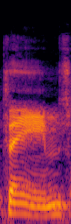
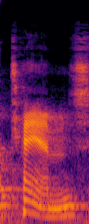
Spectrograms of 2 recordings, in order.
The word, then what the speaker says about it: Thames: old, played by Mason Thames, or Thames if he has the British pronunciation of the river, and Madeline McGraw.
